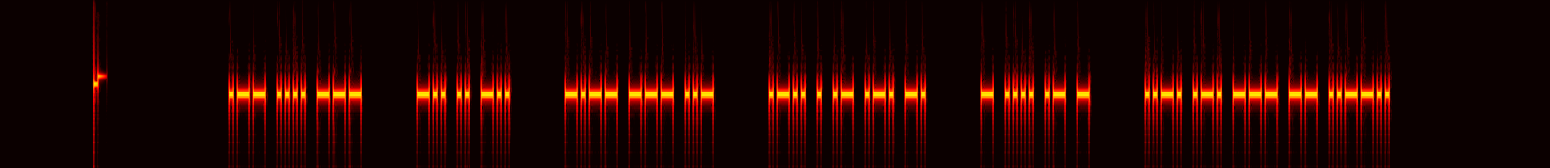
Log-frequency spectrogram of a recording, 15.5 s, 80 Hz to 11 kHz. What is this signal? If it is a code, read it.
Morse code, heard as a keyed tone, about 30 wpm, 700 Hz. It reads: WHO DID YOU LEARN THAT FROM?
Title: 2x Word-Spacing - Sentences from Top 300 Words - 30wpm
